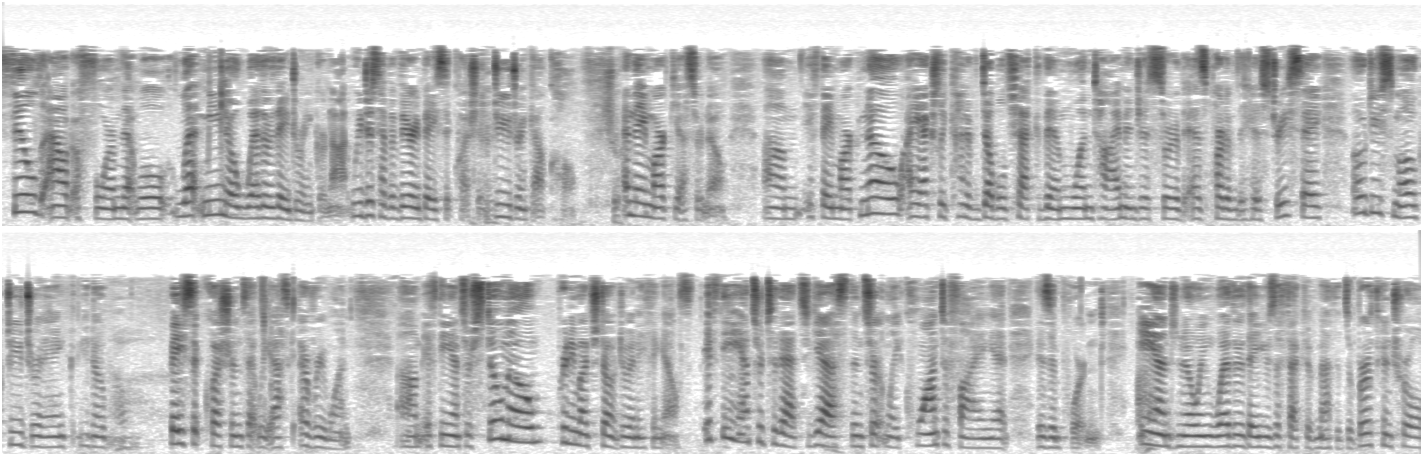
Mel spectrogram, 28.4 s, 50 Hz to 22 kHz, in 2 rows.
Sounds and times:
Conversation: 0.2s - 28.3s.

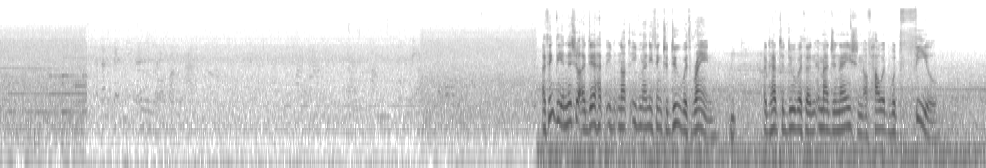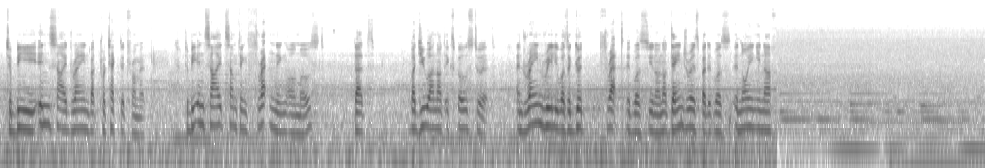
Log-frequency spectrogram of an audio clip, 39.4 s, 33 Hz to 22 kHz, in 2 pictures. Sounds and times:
Speech: 10.9s - 18.8s, 19.9s - 22.6s, 28.0s - 29.5s, 30.1s - 35.3s.

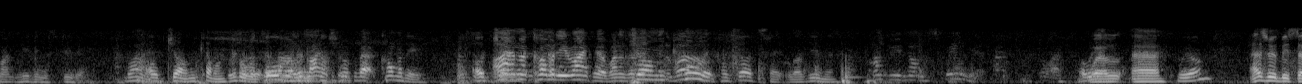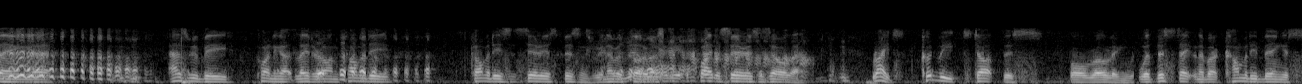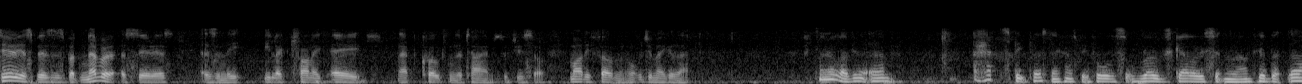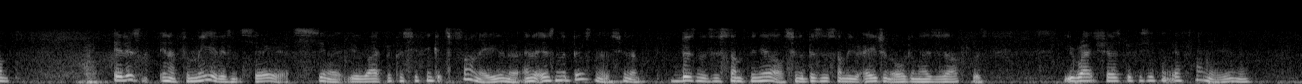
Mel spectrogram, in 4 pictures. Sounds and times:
Speech: 0.0s - 9.9s, 10.6s - 13.6s, 14.7s - 17.0s, 17.7s - 33.0s, 34.2s - 35.1s, 35.8s - 39.2s, 40.2s - 49.0s, 49.7s - 51.6s
Laughter: 13.1s - 14.6s, 16.2s - 17.4s, 19.2s - 21.5s, 35.8s - 36.1s.

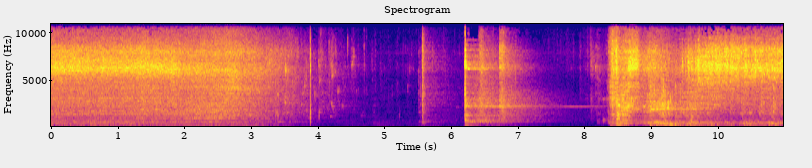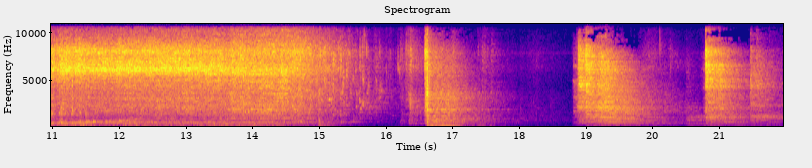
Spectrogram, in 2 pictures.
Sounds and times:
Toilet flush: 0.0s - 4.6s, 8.3s - 16.1s.

